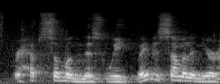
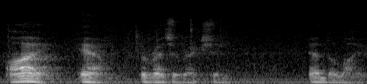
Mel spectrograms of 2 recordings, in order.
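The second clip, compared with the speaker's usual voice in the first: hushed, solemn; 5 semitones lower, 10 dB quieter than usual. Acted. Jesus's powerful words.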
